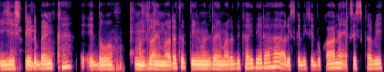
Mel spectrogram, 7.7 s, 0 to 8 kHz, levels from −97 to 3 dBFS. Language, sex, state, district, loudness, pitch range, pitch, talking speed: Hindi, male, Bihar, Muzaffarpur, -13 LUFS, 105-125 Hz, 115 Hz, 180 wpm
